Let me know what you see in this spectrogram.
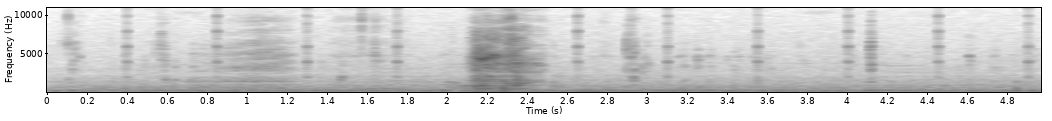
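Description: A person quietly chewing a mouthful of paratha dipped in mushroom gravy, with small mouth clicks and one short breathy noise about two seconds in.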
